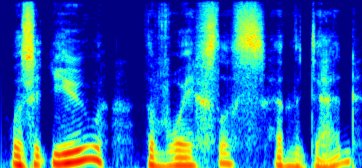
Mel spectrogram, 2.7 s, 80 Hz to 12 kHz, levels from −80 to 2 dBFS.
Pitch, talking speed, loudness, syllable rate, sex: 130 Hz, 175 wpm, -15 LUFS, 4.6 syllables/s, male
